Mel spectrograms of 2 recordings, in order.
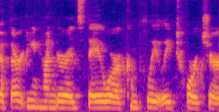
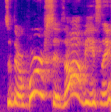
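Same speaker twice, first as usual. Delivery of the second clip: higher-pitched, matter-of-fact retort; lightly voiced practical mom; 7 semitones higher, faster than usual. Mom reassuring her upset child about pets in heaven, matter-of-fact. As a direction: imitate a mom brushing off nonsense. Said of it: "this, like, very common sense, practical".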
